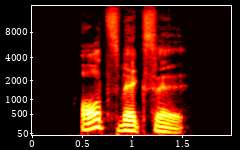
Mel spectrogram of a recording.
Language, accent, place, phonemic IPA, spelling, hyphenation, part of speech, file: German, Germany, Berlin, /ˈɔʁt͡sˌvɛksl̩/, Ortswechsel, Orts‧wech‧sel, noun, De-Ortswechsel.ogg
- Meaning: change of location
